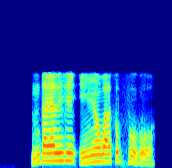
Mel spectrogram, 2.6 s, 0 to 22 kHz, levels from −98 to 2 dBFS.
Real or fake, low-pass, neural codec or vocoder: fake; 3.6 kHz; codec, 16 kHz in and 24 kHz out, 0.4 kbps, LongCat-Audio-Codec, two codebook decoder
